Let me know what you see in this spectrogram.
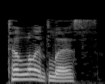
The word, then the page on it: talentless: British English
